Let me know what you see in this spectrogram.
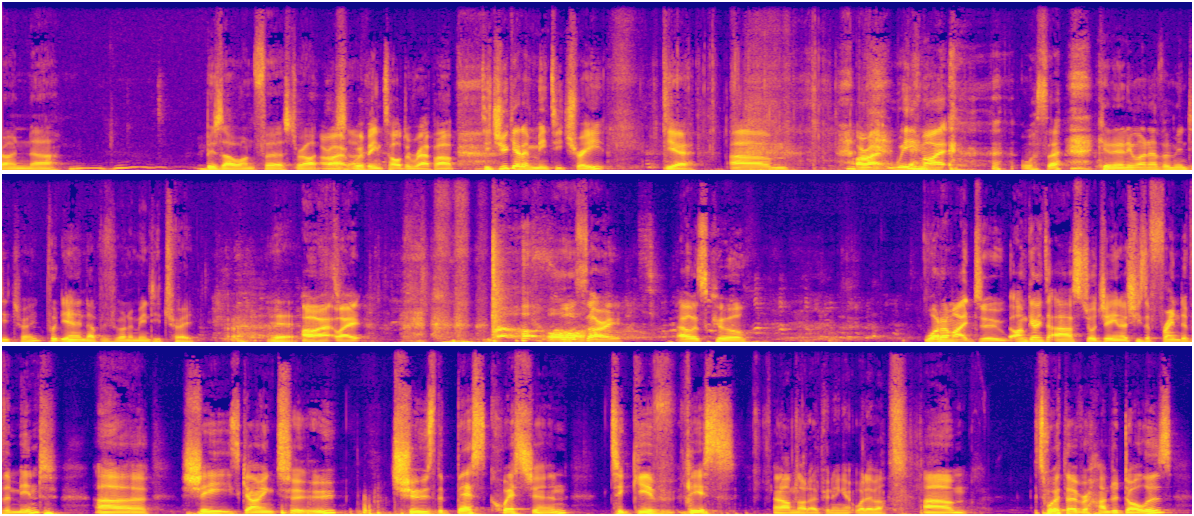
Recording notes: (live in Canberra). We had an awesome time meeting peeps and doing a live recording in Canberra.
